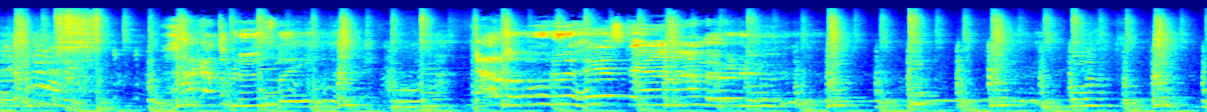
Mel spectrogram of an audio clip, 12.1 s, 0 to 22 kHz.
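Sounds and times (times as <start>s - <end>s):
drum kit: 0.0s - 12.0s
electric guitars: 0.0s - 12.0s
man singing: 1.4s - 11.6s.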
